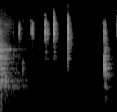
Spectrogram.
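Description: Five short, sharp clicks about a quarter second apart, from someone clicking at a computer as the presentation slide is changed.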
